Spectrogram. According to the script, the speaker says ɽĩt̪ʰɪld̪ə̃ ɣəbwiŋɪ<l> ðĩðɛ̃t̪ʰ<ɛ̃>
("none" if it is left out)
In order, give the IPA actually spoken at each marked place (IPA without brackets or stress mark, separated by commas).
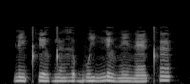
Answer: l, ə̃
